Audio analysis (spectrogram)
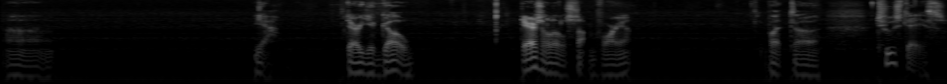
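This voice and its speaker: A middle-aged man with a gravelly voice hosting a casual solo vlog, halting and repeating himself as he grumbles his opinions. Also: a bass voice, expressive, sharp tone. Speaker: host of a daily morning video log. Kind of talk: rambling casual solo chat. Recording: noticeable background noise.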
